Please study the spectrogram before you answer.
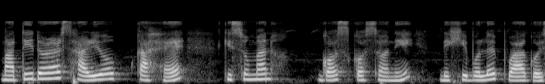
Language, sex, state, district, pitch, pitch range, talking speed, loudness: Assamese, female, Assam, Kamrup Metropolitan, 205 Hz, 195-240 Hz, 90 wpm, -16 LUFS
